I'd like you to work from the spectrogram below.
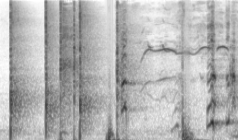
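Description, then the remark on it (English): Sharp hand claps strike in a loose, uneven rhythm, around eight crisp slaps in quick clusters. A thin, high-pitched vocal tone rises over the later claps. “So wait, what's the clap? What are we doing? What's the rhythm?”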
